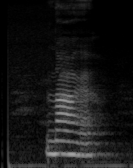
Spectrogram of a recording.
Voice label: near, spoken AU; PictureDictionary

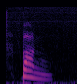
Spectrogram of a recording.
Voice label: "scared", BE; PictureDictionary

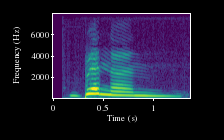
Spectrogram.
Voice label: "inside", BE; PictureDictionary

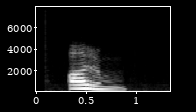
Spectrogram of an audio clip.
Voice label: "arm", BE; PictureDictionary

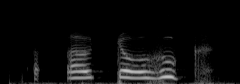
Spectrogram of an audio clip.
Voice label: "car", BE; car corner; PictureDictionary

